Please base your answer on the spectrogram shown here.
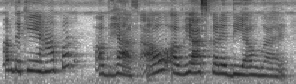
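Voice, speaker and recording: A woman teaching a children's grammar lesson, reading word pairs aloud slowly and drawing out the vowels. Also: high voice, lively intonation. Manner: slow, drawn-out pronunciation drills with repeated word lists. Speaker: primary school teacher. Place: school class video.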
